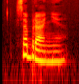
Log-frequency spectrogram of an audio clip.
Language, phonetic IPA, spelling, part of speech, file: Russian, [sɐˈbranʲɪje], собрание, noun, Ru-собрание.ogg
- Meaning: 1. meeting, gathering 2. assembly 3. collection, set 4. collected works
